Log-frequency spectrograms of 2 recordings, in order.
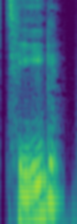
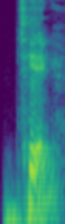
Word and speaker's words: Teague: pronounce my name in Western Pennsylvania phonetically like phonetically my name is TE but in Pittsburgh they say TIG like T because if you hear if you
